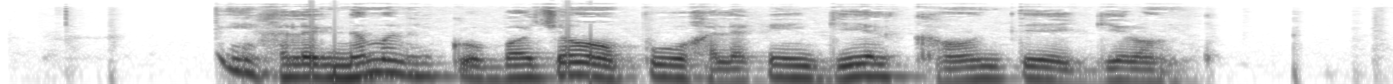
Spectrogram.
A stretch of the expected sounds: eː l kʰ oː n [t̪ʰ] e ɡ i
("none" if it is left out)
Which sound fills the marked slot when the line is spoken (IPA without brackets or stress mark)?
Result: t̪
